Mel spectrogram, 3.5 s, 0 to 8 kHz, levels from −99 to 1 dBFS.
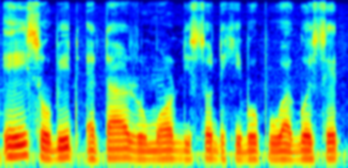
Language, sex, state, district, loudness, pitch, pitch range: Assamese, male, Assam, Sonitpur, -15 LUFS, 110 Hz, 105-120 Hz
